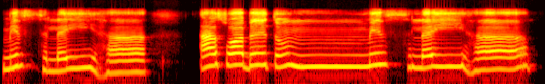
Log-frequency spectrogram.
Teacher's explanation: با پر کلکلا اصبتم مثلیہا تم مثلیہا سا نرمی سے لیہا ہا کو کھینچیں گے زبر کے ساتھ الف ہے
